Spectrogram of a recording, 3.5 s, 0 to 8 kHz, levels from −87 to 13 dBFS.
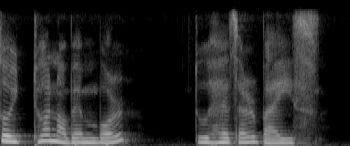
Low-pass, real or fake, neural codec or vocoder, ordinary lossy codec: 7.2 kHz; real; none; none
